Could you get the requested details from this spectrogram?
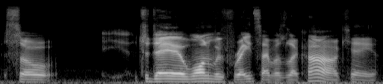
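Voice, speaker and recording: A man's voice: mid-range voice, steady tone, pushed and bright, clean tone, no echo. A man joining a livestream to ask for advice, speaking hesitantly with many fillers. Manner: hesitant, halting with fillers and restarts. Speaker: viewer on a call. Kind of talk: casual chat.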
